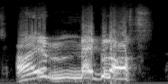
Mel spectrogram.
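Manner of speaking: put-on sudden very high, rough, amped-up villain shout. Retelling a line from a story: imitating Meglos shouting. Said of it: "he just shouts".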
